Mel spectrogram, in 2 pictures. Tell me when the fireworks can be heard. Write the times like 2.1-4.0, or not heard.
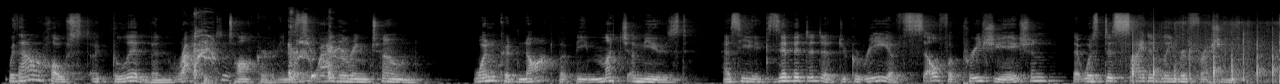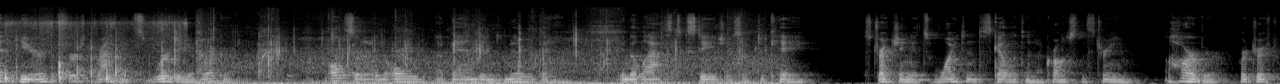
11.1-14.2.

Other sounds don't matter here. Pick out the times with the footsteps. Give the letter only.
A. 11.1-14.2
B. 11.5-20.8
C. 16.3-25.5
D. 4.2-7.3
B.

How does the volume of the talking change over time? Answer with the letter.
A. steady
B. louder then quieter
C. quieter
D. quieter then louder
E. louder
A.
